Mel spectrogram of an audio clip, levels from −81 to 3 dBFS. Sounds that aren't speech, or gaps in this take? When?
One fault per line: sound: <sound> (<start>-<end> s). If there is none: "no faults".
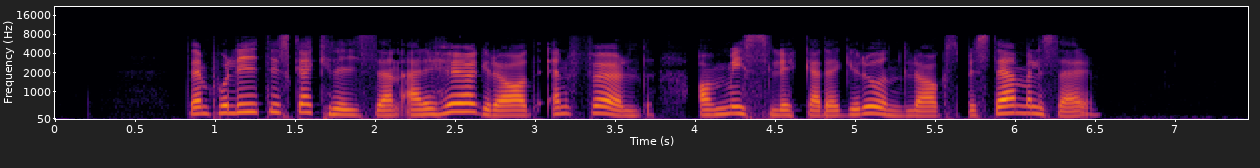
no faults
